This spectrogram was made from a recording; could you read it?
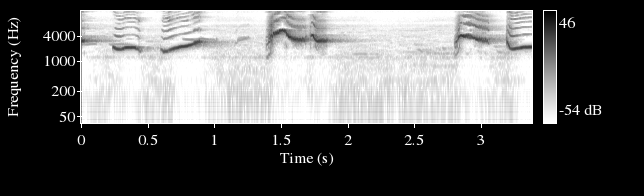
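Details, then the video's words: Oriental magpie-robin delivering rich, loud whistles that rise and fall in pitch, grouped in short phrases with brief gaps. "TERAPI TERAMPUH KACER CEPAT NGOTOT"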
